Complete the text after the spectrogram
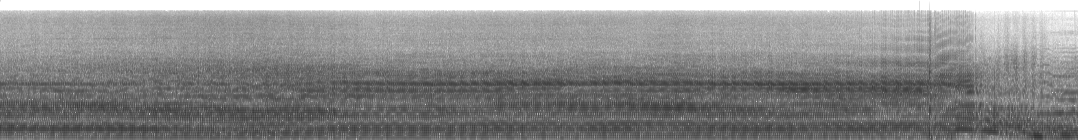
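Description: Spinning rear tyres squeal on asphalt.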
